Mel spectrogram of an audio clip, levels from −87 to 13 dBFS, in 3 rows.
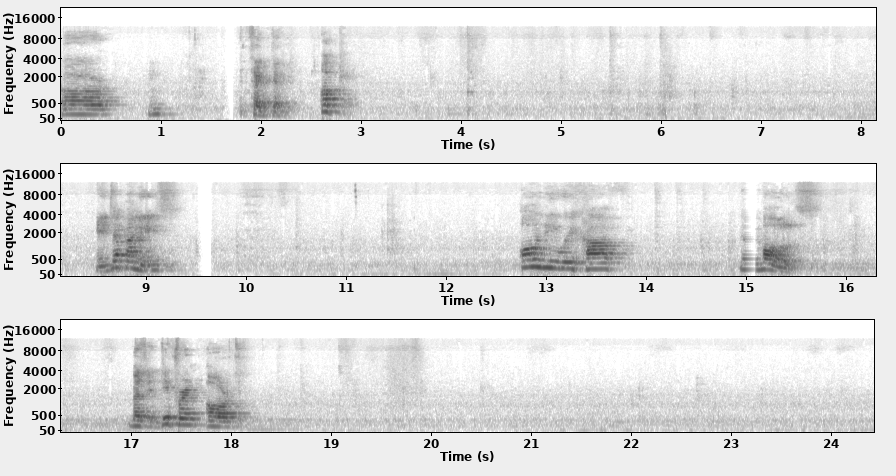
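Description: At 1.55 s a packet arrived late and the jitter buffer ran dry, so the receiver held the last sound for about 37 ms before carrying on. This short stall from a late packet stretches the sound slightly with a faint buzz.

Overlapping it, from 1.63 to 1.74 s, a burst of packet loss drops about 80 ms of audio. The receiver extends the preceding sound as a fading buzz or hiss over that span, then resumes further on with that stretch gone.

Between 9.51 and 9.68 s packets were likely held up in transit and the buffer emptied. This call audio freeze inserts about 140 ms, heard as a decaying continuation that falls to silence for about 90 ms before the audio picks up exactly where it stopped.

From 13.43 to 17.36 s the buffer was holding surplus audio, and the receiver trimmed short pitch-period slices repeatedly to shed roughly a tenth of a second. In this jitter buffer speed-up the sound runs at 102% speed with pitch unchanged, a barely perceptible hurry.

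Inside that span, at 14.99 to 15.12 s, another call audio freeze appears. Packets were likely again held up in transit, and the receiver fills about 102 ms with a fading extension of the last sound. This time it never reaches silence, and the audio continues without loss.

A second jitter buffer speed-up runs from 23.02 to 23.82 s. It removes roughly 100 ms in that short window, so the sound races along at 111% speed at the same pitch and comes across as noticeably rushed.

Throughout, the call codec's coding noise and a top end limited to about 12 kHz fit an Opus stream at around 20 kbps.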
